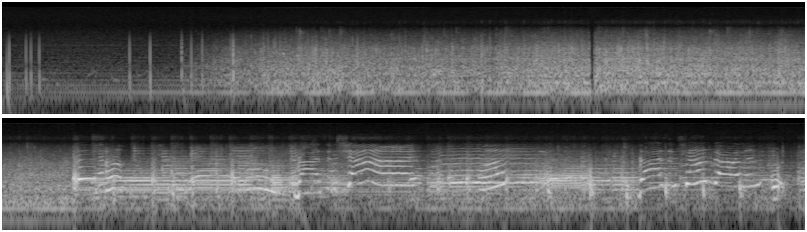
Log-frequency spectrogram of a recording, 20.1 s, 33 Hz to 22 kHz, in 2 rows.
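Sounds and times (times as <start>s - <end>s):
rain-like hiss: 1.6s - 20.0s
music with singing voice: 10.9s - 20.0s.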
